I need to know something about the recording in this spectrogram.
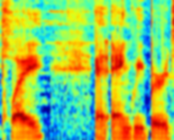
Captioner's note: inhales Oxygen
